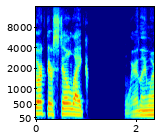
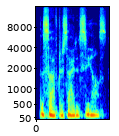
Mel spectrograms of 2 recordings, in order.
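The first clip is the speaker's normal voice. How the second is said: much lower, playful put-on voice on the show name; deep mock voice; 8 semitones lower, 4 dB quieter than usual. Host repeats her show's name in a mock low voice. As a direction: drop low and savor the name like a slogan.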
